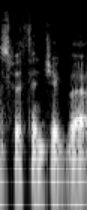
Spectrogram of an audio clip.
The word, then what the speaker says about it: Smith-Njigba: uh like in my mind when I think Jaxon Smith-Njigba over route or crosser route, like that's kind of the example, probably.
